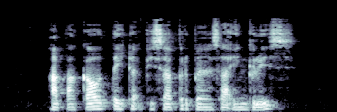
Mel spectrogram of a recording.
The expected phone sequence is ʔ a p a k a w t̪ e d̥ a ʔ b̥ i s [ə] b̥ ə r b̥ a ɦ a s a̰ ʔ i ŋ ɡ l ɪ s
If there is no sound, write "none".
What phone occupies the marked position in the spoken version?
a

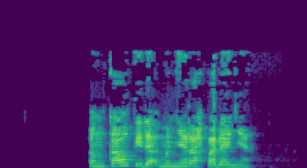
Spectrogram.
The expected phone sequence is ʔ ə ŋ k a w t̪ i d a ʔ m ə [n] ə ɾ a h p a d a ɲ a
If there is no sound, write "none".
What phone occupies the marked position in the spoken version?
ɲ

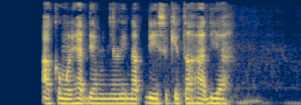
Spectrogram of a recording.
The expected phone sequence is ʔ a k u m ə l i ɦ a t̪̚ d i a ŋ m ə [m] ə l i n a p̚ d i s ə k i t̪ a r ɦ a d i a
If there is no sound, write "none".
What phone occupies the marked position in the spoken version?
ɲ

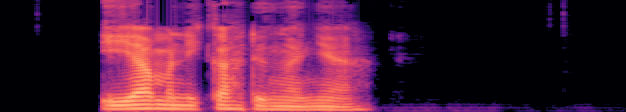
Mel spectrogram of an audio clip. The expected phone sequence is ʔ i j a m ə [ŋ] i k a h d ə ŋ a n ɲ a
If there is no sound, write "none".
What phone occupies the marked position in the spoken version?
n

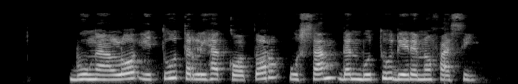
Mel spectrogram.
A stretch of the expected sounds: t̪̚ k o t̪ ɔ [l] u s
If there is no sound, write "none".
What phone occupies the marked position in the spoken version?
r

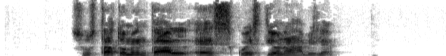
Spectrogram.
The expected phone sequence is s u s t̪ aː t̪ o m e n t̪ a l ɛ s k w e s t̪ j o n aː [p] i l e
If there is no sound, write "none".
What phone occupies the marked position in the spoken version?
b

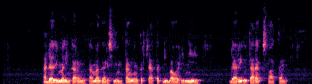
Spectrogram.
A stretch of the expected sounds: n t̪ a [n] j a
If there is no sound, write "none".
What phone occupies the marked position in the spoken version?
ŋ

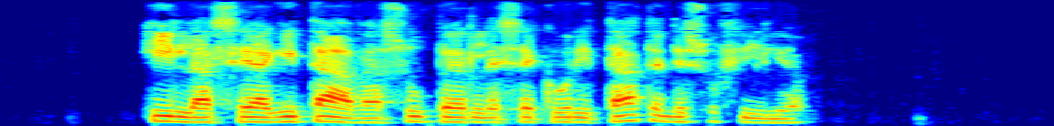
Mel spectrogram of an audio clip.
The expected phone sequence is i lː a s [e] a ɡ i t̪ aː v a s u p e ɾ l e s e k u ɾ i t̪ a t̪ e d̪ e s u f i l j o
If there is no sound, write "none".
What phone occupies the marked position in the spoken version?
e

